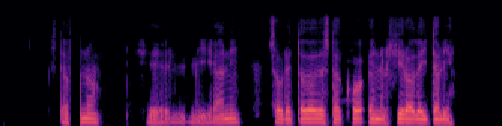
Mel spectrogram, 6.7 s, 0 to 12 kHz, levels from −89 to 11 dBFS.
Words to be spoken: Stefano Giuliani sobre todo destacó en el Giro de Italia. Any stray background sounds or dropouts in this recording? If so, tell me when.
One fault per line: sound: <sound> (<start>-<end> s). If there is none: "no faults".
sound: dropout (0.9-1.1 s)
